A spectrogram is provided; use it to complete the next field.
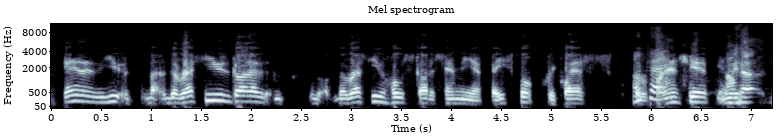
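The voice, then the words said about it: Irish accent. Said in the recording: “I like his Irish accent.”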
